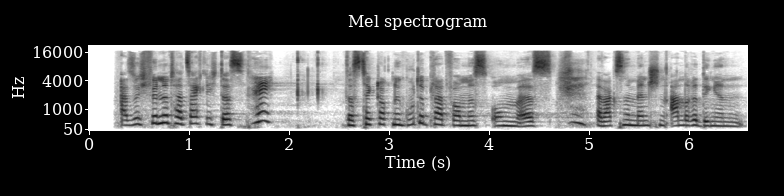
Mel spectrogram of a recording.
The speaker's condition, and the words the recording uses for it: Tourette syndrome. Schnipsen, klicken, räuspern, schnalzen, unterbrechen ständig ihren Gesprächsfluss.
